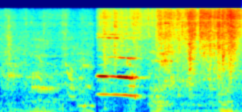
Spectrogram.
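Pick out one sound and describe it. A pig squeals sharply.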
